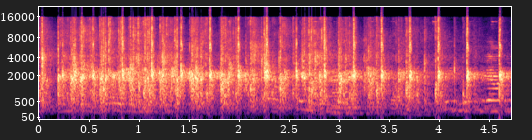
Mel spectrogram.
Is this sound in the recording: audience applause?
yes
